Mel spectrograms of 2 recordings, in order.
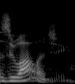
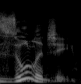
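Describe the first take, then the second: First: Zoology said "zoo-OL-ogy"; wrong pronunciation. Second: Zoology said "ZOO-luh-jee"; corrected pronunciation. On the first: Preacher rejecting the usual way, zoology as "zoo-OL-ogy". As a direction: give zoology four syllables, zoo-OL-o-gy. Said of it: "The way you say it is not". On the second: Preacher revealing the correction, zoology as "ZOO-luh-jee". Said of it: "The way you say it is". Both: Shown as a demonstration.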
